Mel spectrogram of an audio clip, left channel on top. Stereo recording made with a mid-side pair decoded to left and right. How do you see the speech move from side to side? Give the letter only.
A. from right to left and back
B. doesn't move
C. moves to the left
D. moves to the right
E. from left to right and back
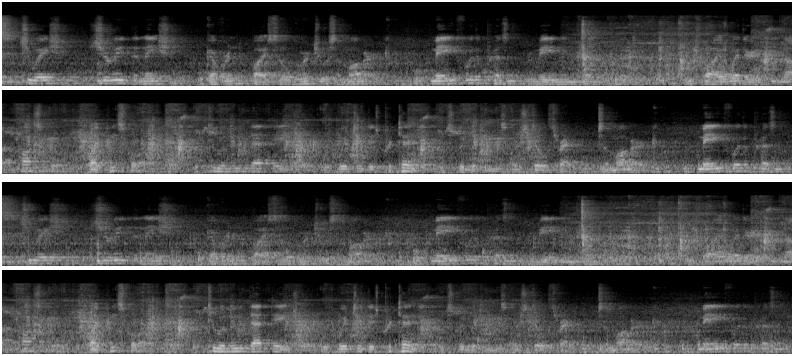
E.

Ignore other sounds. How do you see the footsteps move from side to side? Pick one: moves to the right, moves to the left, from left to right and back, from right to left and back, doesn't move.
moves to the left.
